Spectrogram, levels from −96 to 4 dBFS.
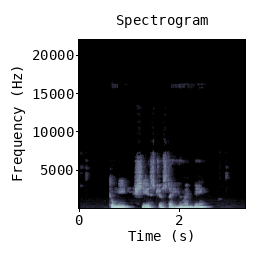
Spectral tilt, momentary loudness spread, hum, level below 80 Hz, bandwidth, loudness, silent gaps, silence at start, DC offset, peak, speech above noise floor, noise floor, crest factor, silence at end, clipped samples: -7.5 dB/octave; 8 LU; none; -64 dBFS; 7.2 kHz; -25 LUFS; none; 0.6 s; under 0.1%; -12 dBFS; 50 dB; -74 dBFS; 14 dB; 0.7 s; under 0.1%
